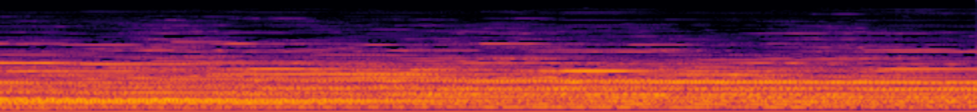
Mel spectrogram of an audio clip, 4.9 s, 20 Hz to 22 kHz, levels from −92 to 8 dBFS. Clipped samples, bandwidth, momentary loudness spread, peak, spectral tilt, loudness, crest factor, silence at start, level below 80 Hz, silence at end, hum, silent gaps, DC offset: under 0.1%; 11 kHz; 3 LU; -4 dBFS; -6 dB/octave; -16 LUFS; 14 dB; 0 s; -60 dBFS; 0 s; none; none; 4%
